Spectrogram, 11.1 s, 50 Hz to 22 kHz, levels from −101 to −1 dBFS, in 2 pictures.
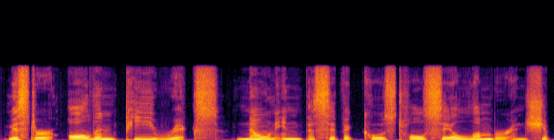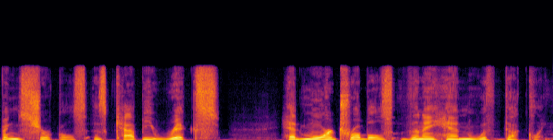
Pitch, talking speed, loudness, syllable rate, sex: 150 Hz, 130 wpm, -17 LUFS, 3.7 syllables/s, male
